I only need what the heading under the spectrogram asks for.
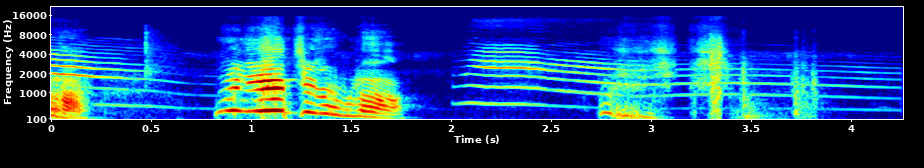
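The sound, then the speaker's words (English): Several cats yowl and meow in loud, drawn-out, wavering cries, overlapping at times in an agitated caterwauling exchange with short pauses between outbursts. “Look at the cats, bro. Cats is going at it.”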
